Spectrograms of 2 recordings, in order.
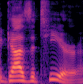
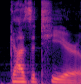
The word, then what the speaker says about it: gazetteer: I never heard it I've never heard it pronounced so I thought it was either like it looks you know Gaza tear like why would I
